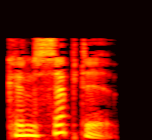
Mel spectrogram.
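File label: "conceptive", British English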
